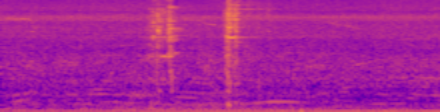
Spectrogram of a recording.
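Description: Lawn mower engine droning steadily in the background under nearby talk, with two short sharp clicks about a second in.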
